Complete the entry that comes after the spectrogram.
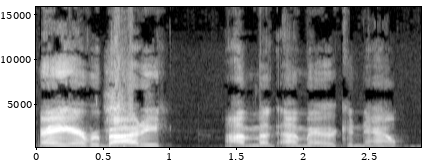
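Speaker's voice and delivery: loud American greeting, then easing down; American accent. Shown as a demonstration. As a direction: announce yourself as a newly made American. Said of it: "I can do an American accent".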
